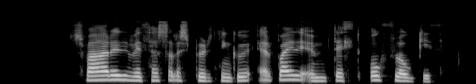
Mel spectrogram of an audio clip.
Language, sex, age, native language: Icelandic, female, 30-39, Icelandic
